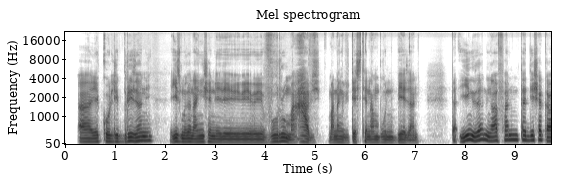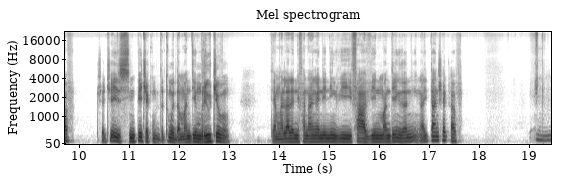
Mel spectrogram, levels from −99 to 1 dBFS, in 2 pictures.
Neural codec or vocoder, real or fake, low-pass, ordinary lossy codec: none; real; none; none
